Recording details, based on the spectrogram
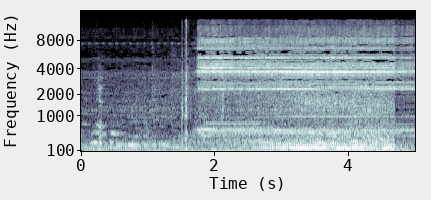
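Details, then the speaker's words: Single-door refrigerator with the light on but not cooling, just plugged back in after repair: the compressor kicks in and settles into a steady, even hum with a faint whine. The discharge pipe is hot and the inside temperature drops from 28 degrees. Normal compressor running. "ada suara Getaran kemudian ini kita pegang ini panas Bang di pipa dorongnya panas nih ini panas ya kita pegang juga panas terasa panas"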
